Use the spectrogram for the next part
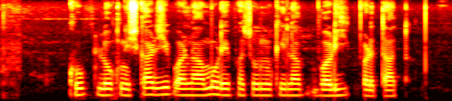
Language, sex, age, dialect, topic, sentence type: Marathi, male, 60-100, Standard Marathi, banking, statement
